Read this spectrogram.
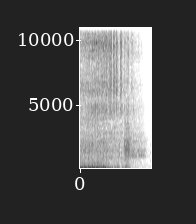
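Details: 2001 Honda Shadow VT600CD: idles fine, but the thumping note sags and fades nearly to nothing as the throttle opens; bog on acceleration, no fuel from the accelerator pump nozzle; cause suspected, not confirmed.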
